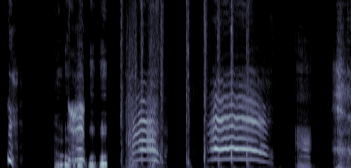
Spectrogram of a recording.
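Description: A small cartoon bug whines and mumbles in a squeaky voice.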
